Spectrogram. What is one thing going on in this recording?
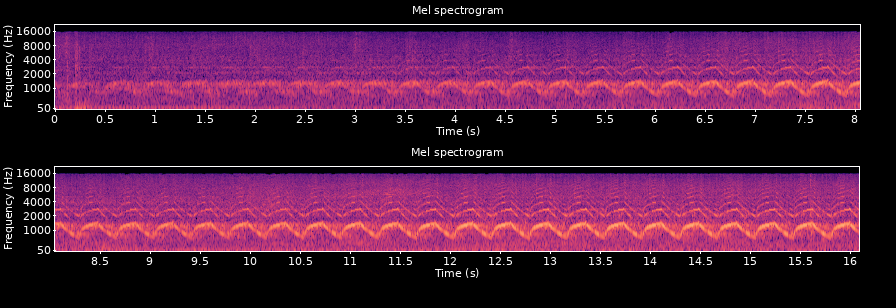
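An ambulance siren wails rapidly, growing louder as it approaches.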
